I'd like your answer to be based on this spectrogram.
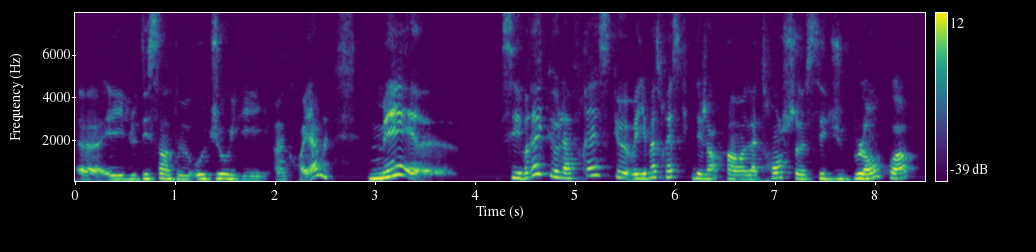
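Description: A woman's voice: medium pitch, expressive, normal speed. A woman chatting on an online podcast, talking freely with many fillers and small restarts. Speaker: podcast panelist. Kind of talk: casual online chat. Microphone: home computer mic on a video call.

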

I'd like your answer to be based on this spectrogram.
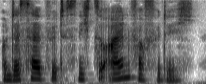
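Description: A woman as a gentle, patient God. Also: fairly low pitch, fairly quick, gravelly, husky. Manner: gentle, calm explaining. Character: kind, calm, patient God, fatherly. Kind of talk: storybook reading.

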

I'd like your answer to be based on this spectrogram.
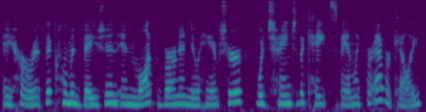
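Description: A woman co-hosting a podcast, chatting casually and narrating a true crime case in a steady, measured way. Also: medium pitch. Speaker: podcast co-host.

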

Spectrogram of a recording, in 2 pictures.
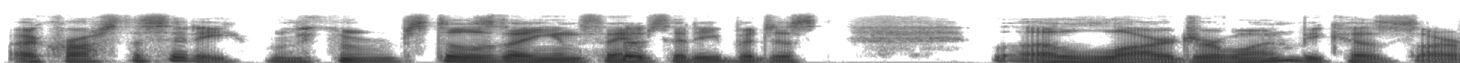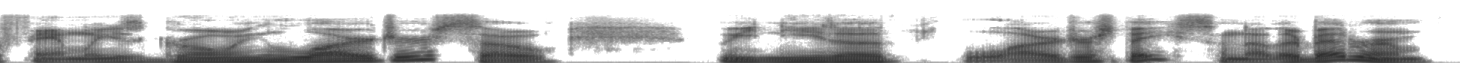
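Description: A man in his thirties with a lowish voice hosts a podcast in a loose, rambling way. He speaks close to the mic in a dry room. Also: animated, moderate pace, vocal fry, a little mellow, dry recording, lo-fi sound. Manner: rambling, friendly, with many restarts. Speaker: podcast host. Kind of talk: casual podcast chat.

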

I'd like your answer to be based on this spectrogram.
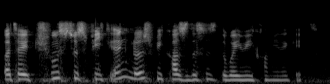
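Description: Speaking a little fast in a voice on the high side, a woman whose first language is Arabic explains her data science work earnestly as an interview guest. She leans on analogies often, and the audio quality is poor.

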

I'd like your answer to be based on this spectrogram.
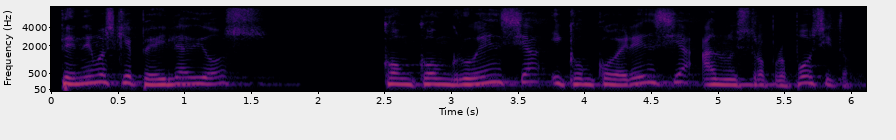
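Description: A man preaching a sermon, animated and acting out prayers in different voices. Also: on the high side, breathy edge. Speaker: pastor.

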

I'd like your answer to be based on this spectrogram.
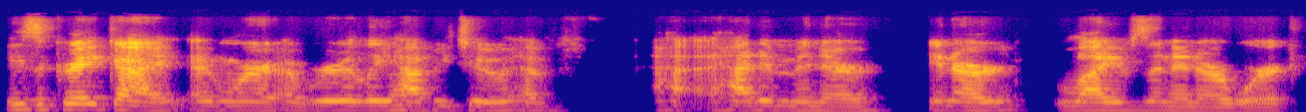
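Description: Bright-voiced, lower-pitched middle-aged woman. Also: little pitch movement, normal speed. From Canada. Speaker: film producer, interview guest. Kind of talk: casual conversation.

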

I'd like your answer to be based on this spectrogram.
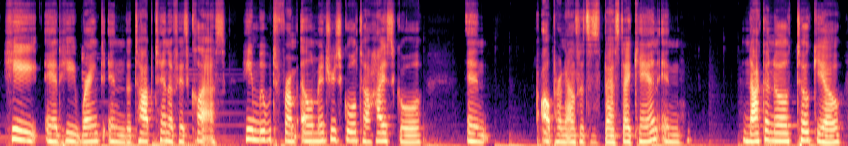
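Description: A woman's voice: medium pitch, fairly even intonation, slow, faint music behind. A woman reading a true-crime script with casual asides, stumbling often, apologizing and using many fillers, with the hiccups.

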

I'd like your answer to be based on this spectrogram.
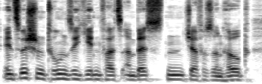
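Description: A man's voice: medium pitch, fairly even intonation, fast, a bit bright, no room sound, pitched above the performer's own voice, lightly acted. Man reading formal police inspector, mechanical, official, dry.

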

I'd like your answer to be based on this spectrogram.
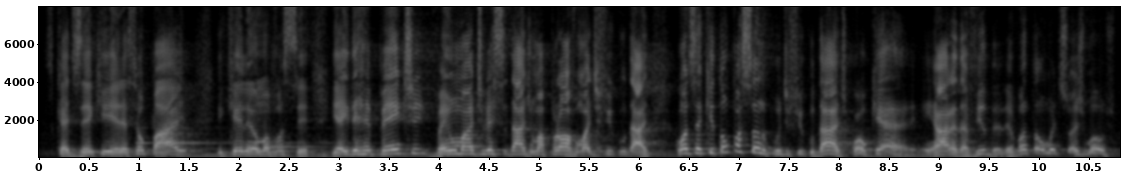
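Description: A man with a Brazilian Portuguese accent, a pastor preaching a live sermon in church, animated and acting out dialogue in voices. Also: sits high, fast, hardly any pauses, faint music behind. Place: church sanctuary.

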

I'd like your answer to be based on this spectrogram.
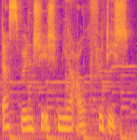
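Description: An older woman narrating a children's story in a gentle, expressive reading manner. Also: fairly low pitch, measured pace, music in the background.

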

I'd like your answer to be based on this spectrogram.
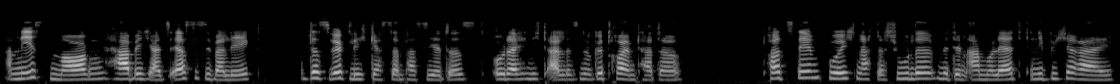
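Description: A woman reading a first-person children's story aloud in an even, clear storytelling manner. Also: on the high side, moderate pace, no room sound. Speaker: story reader. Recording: dull lo-fi dry recording.

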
